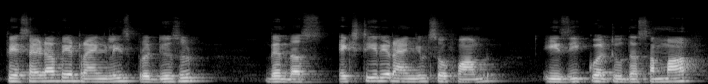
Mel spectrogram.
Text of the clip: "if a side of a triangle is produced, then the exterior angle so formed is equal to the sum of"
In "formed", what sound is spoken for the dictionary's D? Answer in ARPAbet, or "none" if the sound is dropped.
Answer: D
